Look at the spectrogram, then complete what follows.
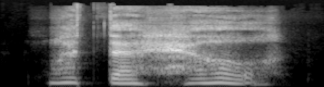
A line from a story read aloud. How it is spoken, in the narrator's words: She whispers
